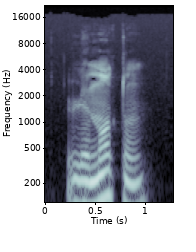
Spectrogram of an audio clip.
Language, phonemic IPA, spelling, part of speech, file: French, /mɑ̃.tɔ̃/, menton, noun, Fr-menton.ogg
- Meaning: chin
